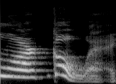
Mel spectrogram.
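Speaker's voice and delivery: play-acted, very loud, high, dismissive brush-off tone. Speaker retells a man brushing off a woman filming him, mock-dismissive. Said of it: "he says so dismissively".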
